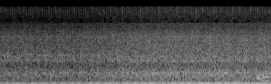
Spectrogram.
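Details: 2005 Mercedes E55 at 165,000 km during a check-up: steady, even idle with a low, smooth rumble and no knocks or misses; the engine sounds healthy.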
